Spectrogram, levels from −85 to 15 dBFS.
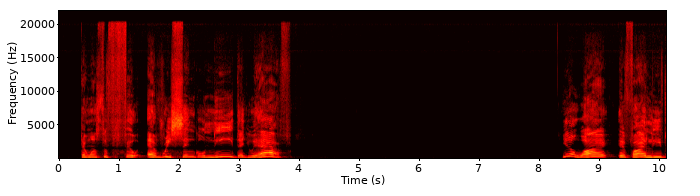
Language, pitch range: English, 180-215 Hz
